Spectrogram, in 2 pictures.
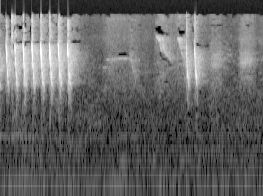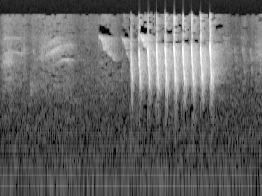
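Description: A leaf warbler gives fast, high, buzzy trills of about ten clipped notes, each burst under a second. Thin rising whistles fill the gaps between bursts.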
